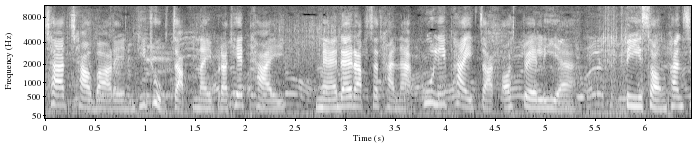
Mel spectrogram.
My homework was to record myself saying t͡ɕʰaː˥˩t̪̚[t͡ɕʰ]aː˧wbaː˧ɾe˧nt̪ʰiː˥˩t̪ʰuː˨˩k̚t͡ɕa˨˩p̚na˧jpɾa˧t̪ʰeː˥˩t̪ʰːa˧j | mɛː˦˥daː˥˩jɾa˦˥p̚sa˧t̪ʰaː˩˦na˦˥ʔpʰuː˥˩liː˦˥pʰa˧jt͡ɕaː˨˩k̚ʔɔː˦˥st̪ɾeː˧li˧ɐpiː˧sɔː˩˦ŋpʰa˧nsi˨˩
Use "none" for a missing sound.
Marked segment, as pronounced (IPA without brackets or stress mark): t͡ɕʰ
